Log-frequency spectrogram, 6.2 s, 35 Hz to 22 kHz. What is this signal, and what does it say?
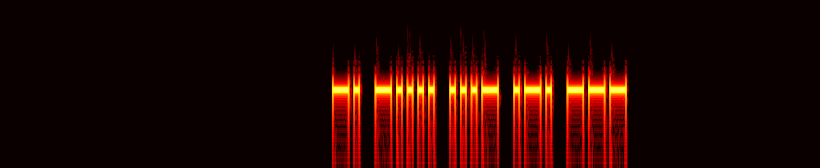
Morse code, heard as a keyed tone, about 30 wpm, 700 Hz. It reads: N6VRO
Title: USA Call Signs - 5 Characters - Repeated 3x - 30wpm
